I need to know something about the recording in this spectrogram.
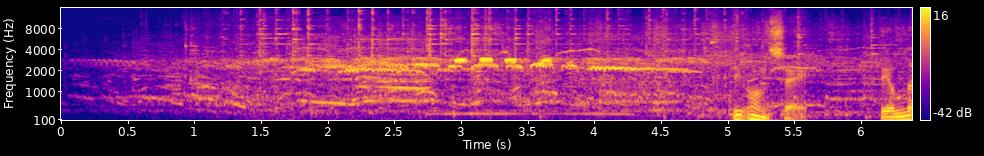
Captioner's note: people shouting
